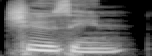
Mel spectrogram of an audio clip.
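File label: "choosing", American English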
